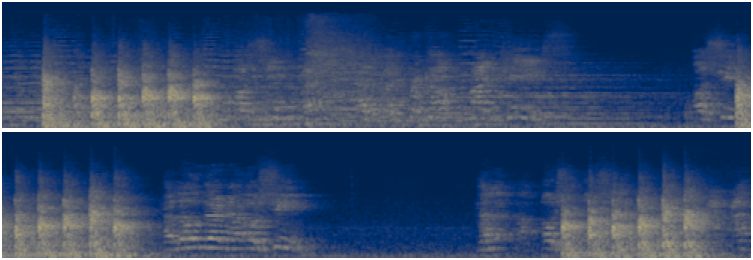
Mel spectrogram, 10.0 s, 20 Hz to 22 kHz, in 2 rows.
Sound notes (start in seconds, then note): 0.2 knocking; 4.8 knocking; 8.7 knocking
